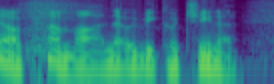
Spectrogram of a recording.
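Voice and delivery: ordinary talk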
